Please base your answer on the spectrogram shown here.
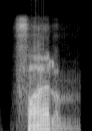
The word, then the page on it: phylum: British English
